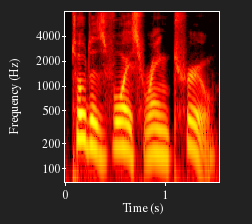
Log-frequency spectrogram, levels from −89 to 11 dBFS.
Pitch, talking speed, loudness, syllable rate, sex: 165 Hz, 155 wpm, -21 LUFS, 4.2 syllables/s, female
